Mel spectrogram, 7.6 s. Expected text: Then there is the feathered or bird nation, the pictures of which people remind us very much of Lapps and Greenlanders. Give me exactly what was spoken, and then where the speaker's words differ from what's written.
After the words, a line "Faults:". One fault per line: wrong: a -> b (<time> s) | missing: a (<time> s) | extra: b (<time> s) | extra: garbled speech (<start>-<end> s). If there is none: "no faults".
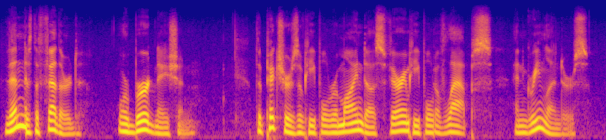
Then is the feathered or bird nation, the pictures of people remind us very people of Lapps and Greenlanders.
Faults:
missing: there (0.3 s)
missing: which (3.8 s)
wrong: much -> people (5.1 s)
